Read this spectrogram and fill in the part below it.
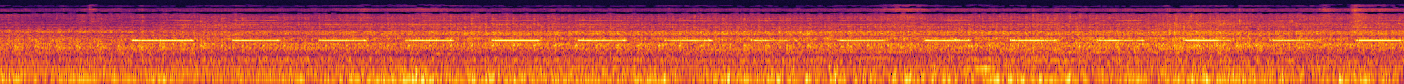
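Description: A truck's reversing alarm beeps at an even pace.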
